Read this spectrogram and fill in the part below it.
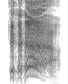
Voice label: Cartoon lion voice, "yeah"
